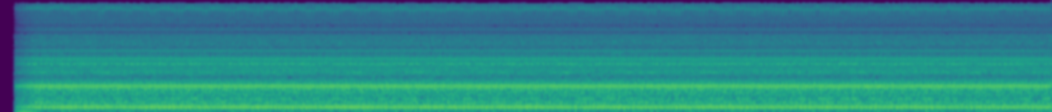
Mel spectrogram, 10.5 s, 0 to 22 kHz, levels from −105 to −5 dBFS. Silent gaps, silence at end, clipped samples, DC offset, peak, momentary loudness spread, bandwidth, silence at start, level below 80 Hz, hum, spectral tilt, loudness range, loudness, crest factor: none; 0 s; under 0.1%; under 0.1%; -16 dBFS; 1 LU; over 20 kHz; 0.15 s; -50 dBFS; none; -5 dB/octave; 0 LU; -28 LUFS; 12 dB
